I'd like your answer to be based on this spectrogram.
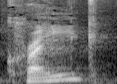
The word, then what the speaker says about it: Craig: And the vowel sound, A, my name, Craig, or say, is raise, levantar.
